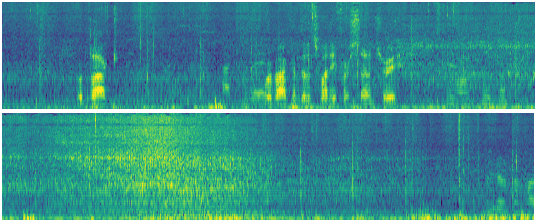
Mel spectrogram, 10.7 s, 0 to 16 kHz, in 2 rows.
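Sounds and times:
single car passing on a quiet road: 0:00.0 - 0:10.2
wind noise: 0:00.0 - 0:10.6
speech: 0:00.8 - 0:01.3, 0:02.2 - 0:05.3.

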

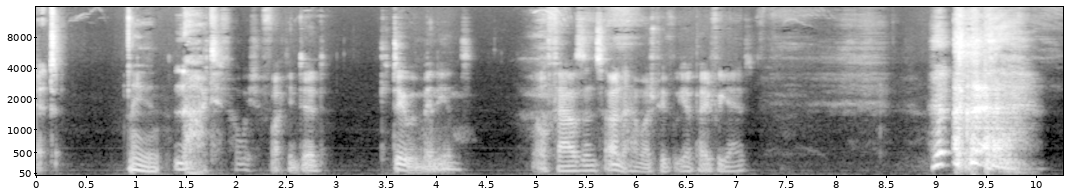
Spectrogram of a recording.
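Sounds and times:
speech: 0:00.0 - 0:00.3, 0:00.9 - 0:04.4, 0:05.0 - 0:07.2, 0:08.9 - 0:10.0
person coughing: 0:09.0 - 0:10.0.

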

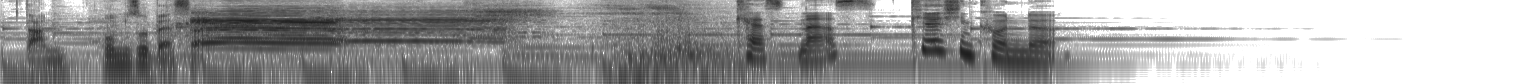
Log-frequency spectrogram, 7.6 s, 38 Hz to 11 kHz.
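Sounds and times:
speech: 0:00.1 - 0:01.9, 0:03.7 - 0:05.4
sheep bleating: 0:00.8 - 0:02.8.

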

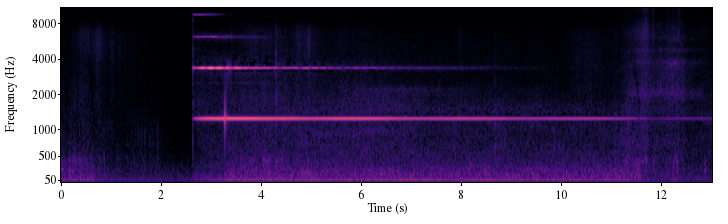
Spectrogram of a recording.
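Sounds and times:
meditation bell ringing: 0:02.6 - 0:13.0.

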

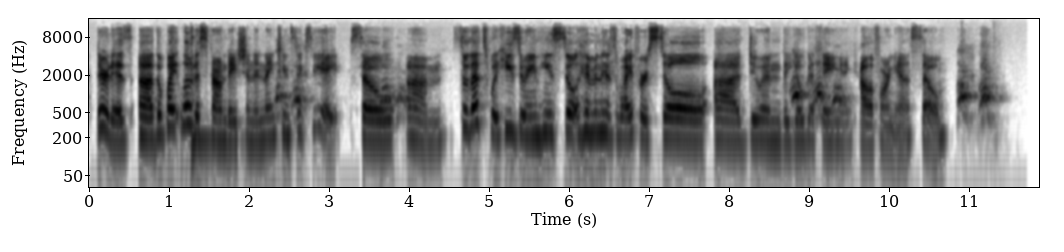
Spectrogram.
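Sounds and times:
speech: 0:00.1 - 0:11.3
dog barking: 0:03.6 - 0:04.0, 0:08.8 - 0:09.6, 0:10.8 - 0:11.5
dog yelping: 0:08.8 - 0:09.5, 0:10.8 - 0:11.5.

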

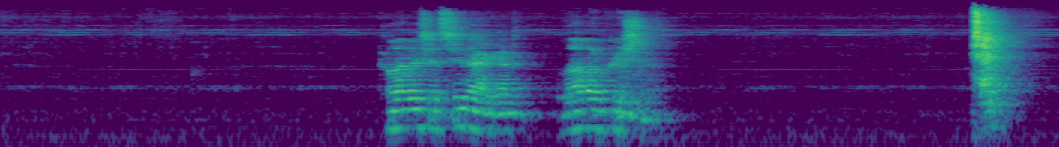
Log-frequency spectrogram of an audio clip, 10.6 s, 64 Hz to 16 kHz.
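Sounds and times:
speech: 0:03.9 - 0:06.6
person sneezing: 0:09.7 - 0:10.3.

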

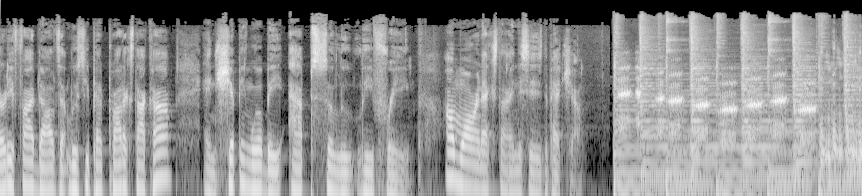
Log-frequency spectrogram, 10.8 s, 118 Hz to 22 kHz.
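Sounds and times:
speech: 0:00.0 - 0:08.8
cricket chirps strung into a bouncy holiday tune: 0:07.7 - 0:10.3.

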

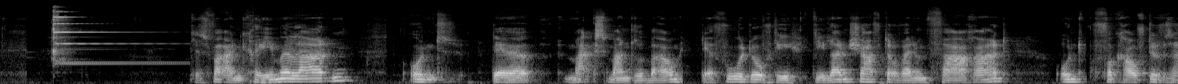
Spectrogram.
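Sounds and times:
old bell strike: 0:00.5 - 0:02.0
speech: 0:01.9 - 0:11.7.

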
